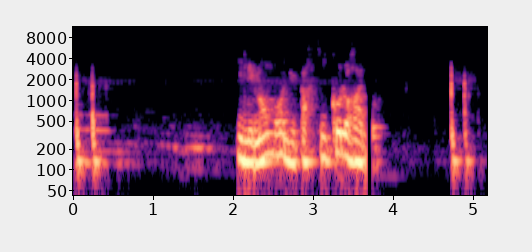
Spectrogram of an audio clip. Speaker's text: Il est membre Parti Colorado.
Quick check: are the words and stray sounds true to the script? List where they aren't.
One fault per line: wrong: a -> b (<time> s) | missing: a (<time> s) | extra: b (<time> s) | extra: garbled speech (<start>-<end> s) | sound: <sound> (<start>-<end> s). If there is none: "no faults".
extra: du (2.7 s)
sound: dropout (3.7-3.8 s)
